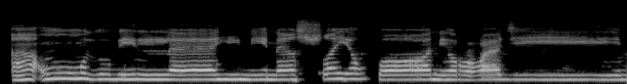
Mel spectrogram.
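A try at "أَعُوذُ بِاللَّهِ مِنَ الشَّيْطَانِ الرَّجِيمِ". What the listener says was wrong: Shinnya jangan seperti sod. Syai bukan soi. Syai bukan soi. Syaitanir rajim. Syai. Tebalkan lagi. Minasy syaitan.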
